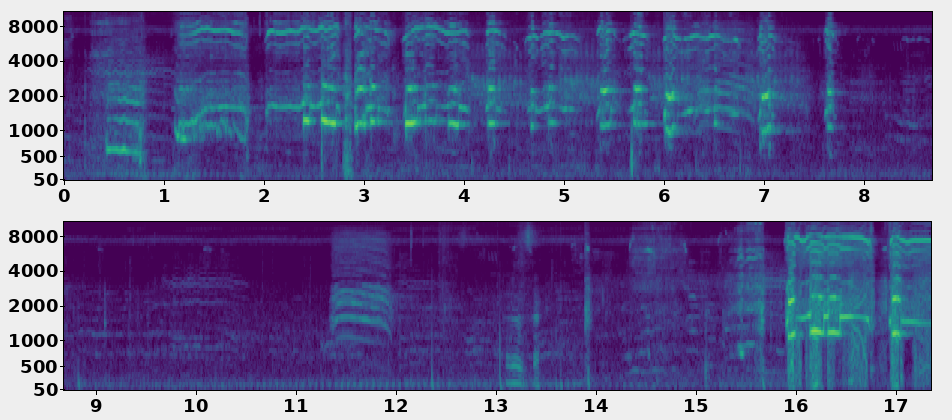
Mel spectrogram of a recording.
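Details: Injured dog found lying on a road, badly wounded and unable to walk, whimpering while being treated: bursts of high, wavering whines and yelps over the first eight seconds, then quiet, rising again at the end, with faint music.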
